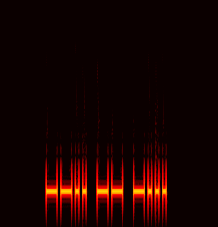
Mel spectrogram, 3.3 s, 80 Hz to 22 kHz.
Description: Morse code, heard as a keyed tone, about 22 wpm, 700 Hz. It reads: ZMB
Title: USA Call Sign Postfixes - 3 Letters 22wpm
